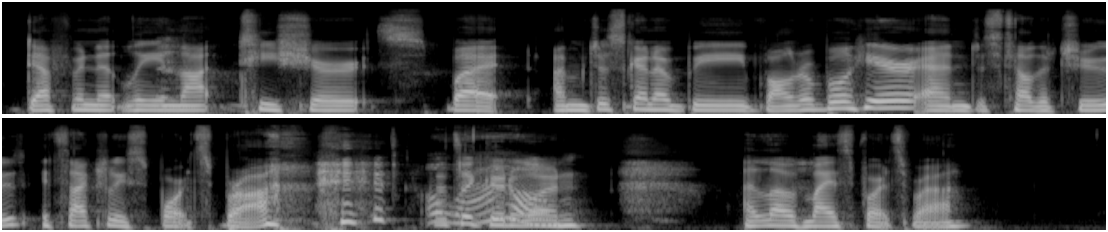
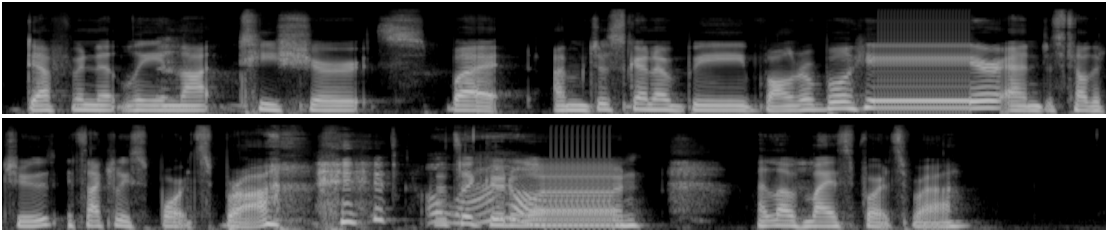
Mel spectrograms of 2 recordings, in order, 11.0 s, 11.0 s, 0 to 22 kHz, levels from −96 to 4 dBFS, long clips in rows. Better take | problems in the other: first | audio freezing; at 4.5 s and at 8 s

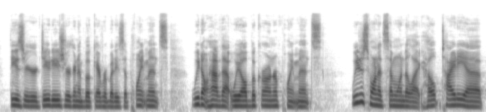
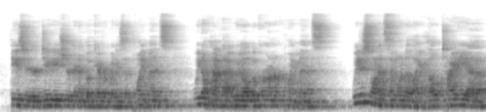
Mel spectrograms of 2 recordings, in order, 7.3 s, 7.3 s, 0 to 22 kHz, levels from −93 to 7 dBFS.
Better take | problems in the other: first | off-mic speech; far // room echo; noticeable; dies away in 0.9 s

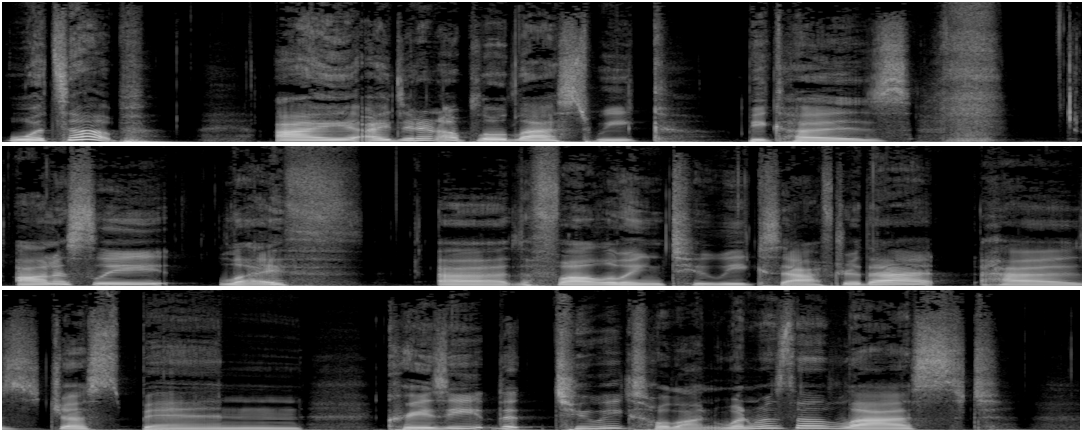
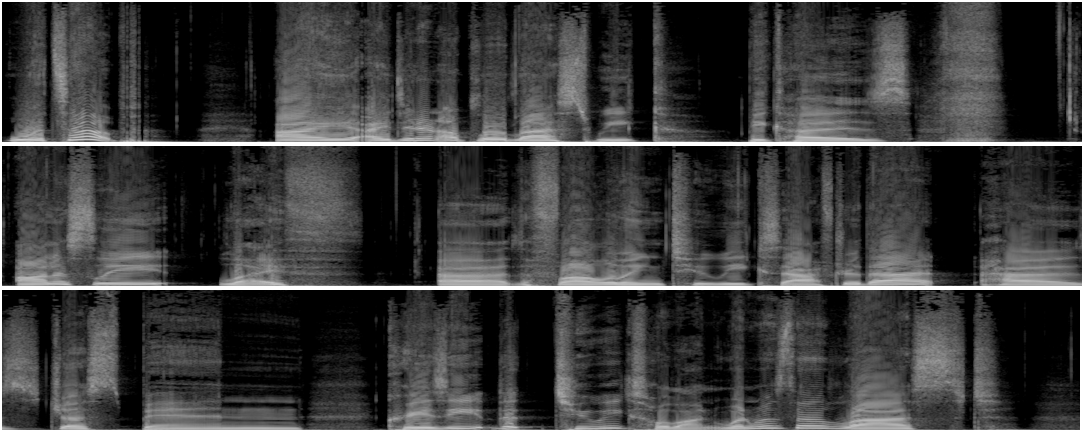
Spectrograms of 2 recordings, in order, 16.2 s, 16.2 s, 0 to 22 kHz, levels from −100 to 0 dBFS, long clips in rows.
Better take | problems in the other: first | distortion; slight; 6% of the sound clipped

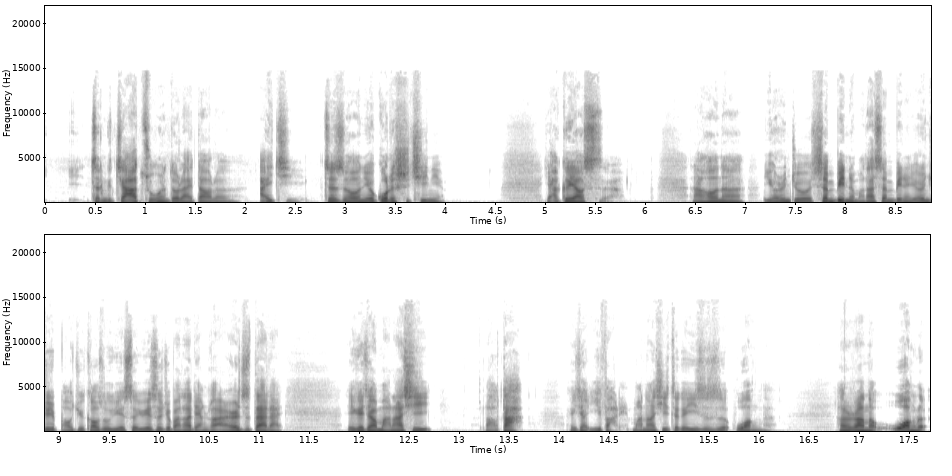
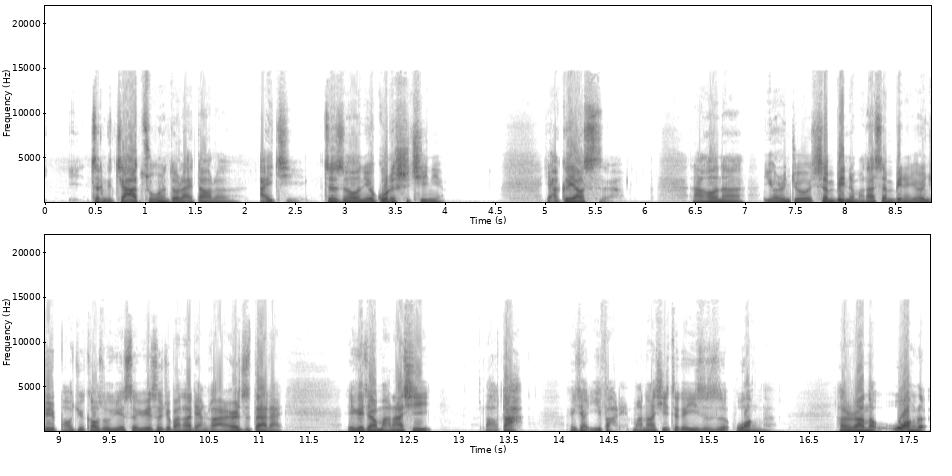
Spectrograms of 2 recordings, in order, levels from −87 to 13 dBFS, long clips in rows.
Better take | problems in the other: first | distortion; slight; 1.6% of the sound clipped

